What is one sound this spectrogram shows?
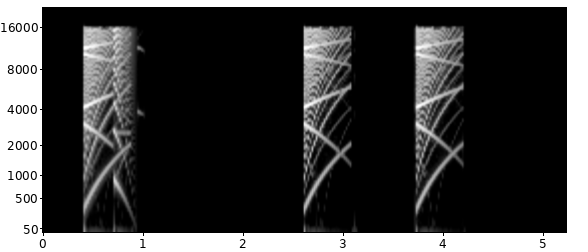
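A video game character jumps with short rising electronic sweeps.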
